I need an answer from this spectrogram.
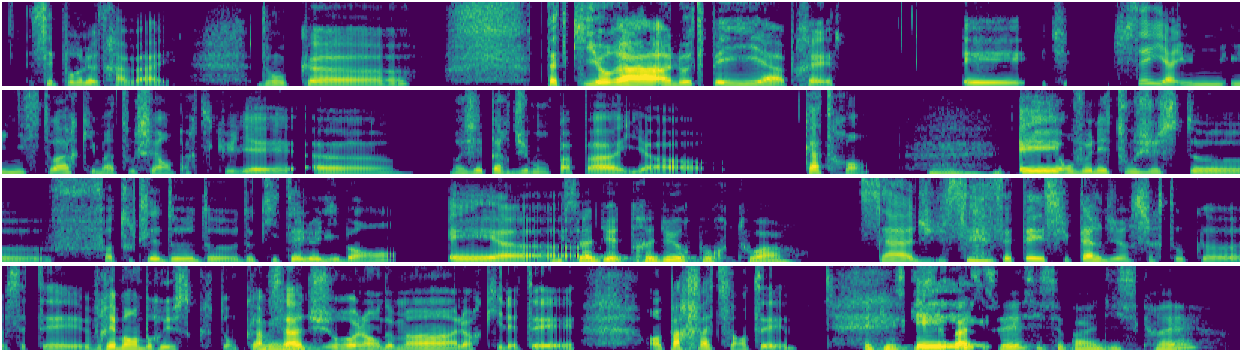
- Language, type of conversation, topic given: French, podcast, Peux-tu me parler d’une amitié qui te tient à cœur, et m’expliquer pourquoi ?
- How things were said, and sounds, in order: inhale; tapping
